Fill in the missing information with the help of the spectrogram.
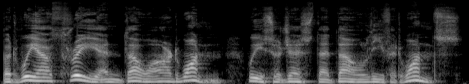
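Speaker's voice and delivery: put-on gruff accuser; slow, stagey gruff warning; gruffer voice. A narrator's reading. Accusers warn the lone knight off, in gruff voice. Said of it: "she yelled in a gruffer voice".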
